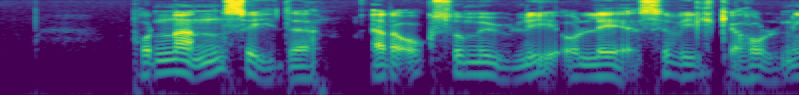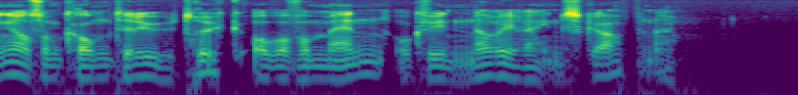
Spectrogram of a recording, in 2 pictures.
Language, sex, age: Norwegian, male, 45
